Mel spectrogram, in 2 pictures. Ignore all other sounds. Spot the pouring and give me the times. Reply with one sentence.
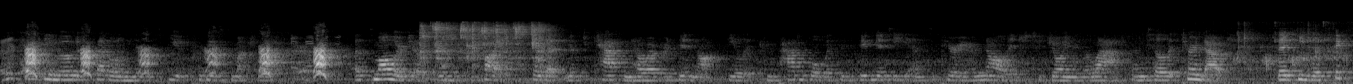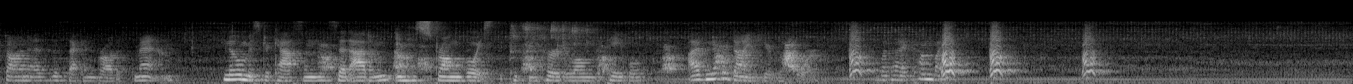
The pouring can be heard from 4.2 to 5.5 s, from 12.2 to 13.5 s and from 18.6 to 19.5 s.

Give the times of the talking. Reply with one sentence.
You can hear the talking from 0.0 to 23.0 s.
